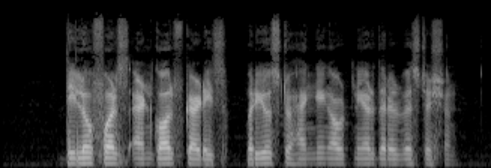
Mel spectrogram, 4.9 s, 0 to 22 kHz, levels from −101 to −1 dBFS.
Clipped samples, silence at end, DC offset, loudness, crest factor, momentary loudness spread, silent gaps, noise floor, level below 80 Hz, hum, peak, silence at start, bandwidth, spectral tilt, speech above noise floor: under 0.1%; 0.4 s; under 0.1%; -34 LUFS; 22 dB; 12 LU; none; -86 dBFS; -78 dBFS; none; -14 dBFS; 0.65 s; 14.5 kHz; -4 dB/octave; 51 dB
